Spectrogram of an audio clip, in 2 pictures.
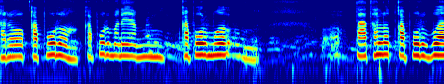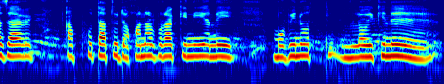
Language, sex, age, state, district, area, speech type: Assamese, female, 30-45, Assam, Barpeta, rural, spontaneous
